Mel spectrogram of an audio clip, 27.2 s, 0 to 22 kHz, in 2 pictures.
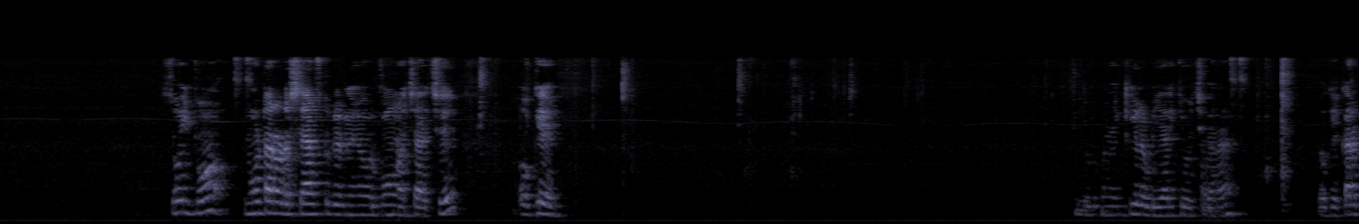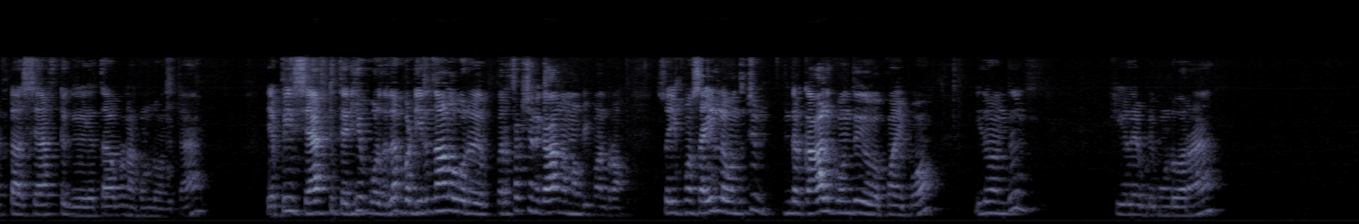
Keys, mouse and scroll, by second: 2.8 scroll down 1, 3.1-5.9 middle drag, 5.9 ctrl+s, 6.5 KP_1, 7.3-7.7 scroll up 1, 7.7 shift+middle click, 8.6 alt+a, 9.2 l, 10.5 g, 12.8 scroll down 3, 13.0-14.1 middle drag, 14.1 ctrl+s, 14.3-14.6 scroll up 2, 14.6 alt+a, 15.2 scroll down 2, 15.5-16.5 middle drag, 16.5 click, 17.3-17.9 scroll up 2, 17.9 click, 19.2 KP_3, 20.0-20.7 scroll down 6, 20.7 shift+middle click, 21.1 scroll up 3, 22.3-23.0 scroll up 2, 23.0 e.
